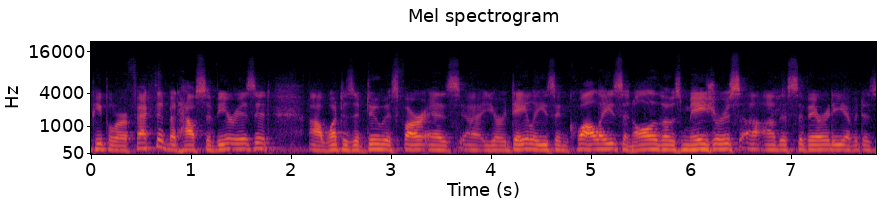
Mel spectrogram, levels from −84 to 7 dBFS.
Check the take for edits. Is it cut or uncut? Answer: uncut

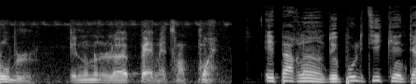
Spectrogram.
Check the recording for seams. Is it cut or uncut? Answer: uncut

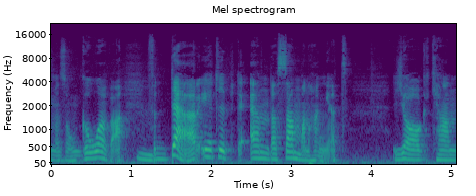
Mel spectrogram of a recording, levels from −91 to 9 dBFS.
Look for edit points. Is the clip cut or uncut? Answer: uncut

